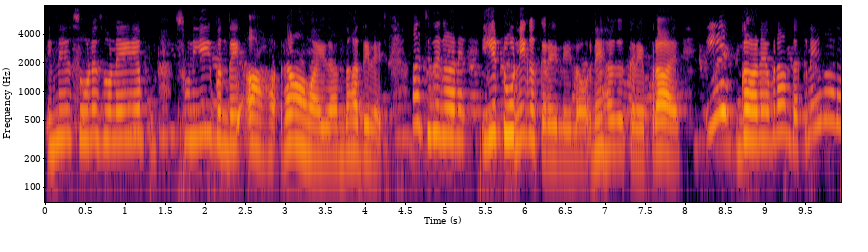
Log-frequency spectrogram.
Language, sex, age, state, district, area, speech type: Dogri, female, 18-30, Jammu and Kashmir, Reasi, rural, spontaneous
